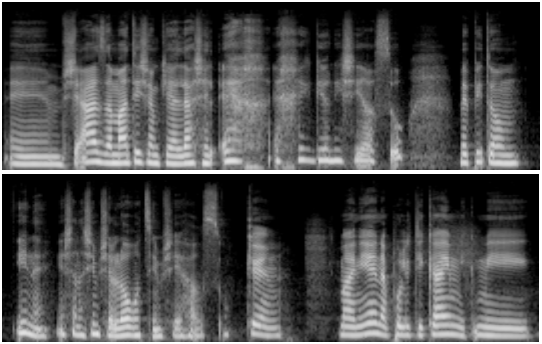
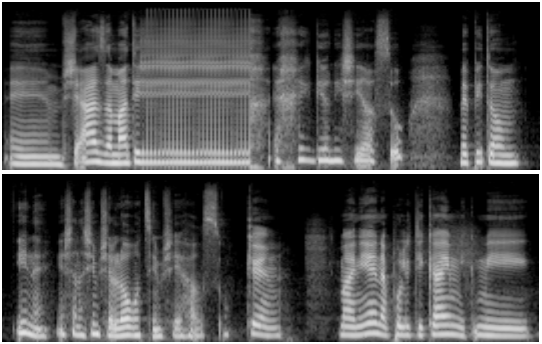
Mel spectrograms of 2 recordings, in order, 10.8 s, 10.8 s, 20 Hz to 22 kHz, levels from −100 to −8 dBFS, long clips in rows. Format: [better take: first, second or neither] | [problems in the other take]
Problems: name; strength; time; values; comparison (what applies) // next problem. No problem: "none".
first | audio freezing; at 1.5 s for 1 s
